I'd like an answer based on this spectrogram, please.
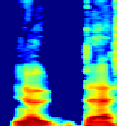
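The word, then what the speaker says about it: です: And you know when Des is actually spelled Desu. Mm-hmm. She's one of the characters that pronounces the U at the end of it. Oh Desu. no! Yeah, so Desu, Desu.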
